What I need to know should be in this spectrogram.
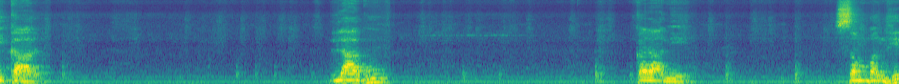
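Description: A middle-aged man speaks in short bursts, with pauses between them.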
